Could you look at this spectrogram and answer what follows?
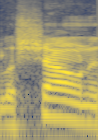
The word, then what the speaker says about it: Lashon: Lashon is how we would pronounce it.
